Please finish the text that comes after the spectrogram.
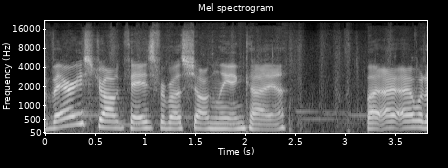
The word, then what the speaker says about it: Zhongli: It's more of an O sound. Let's see again. Zhongli.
